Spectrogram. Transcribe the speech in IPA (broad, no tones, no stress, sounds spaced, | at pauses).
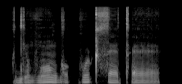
dʲ õ v õ ɡ o k u ʈ s ɛ tʼ ɛ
